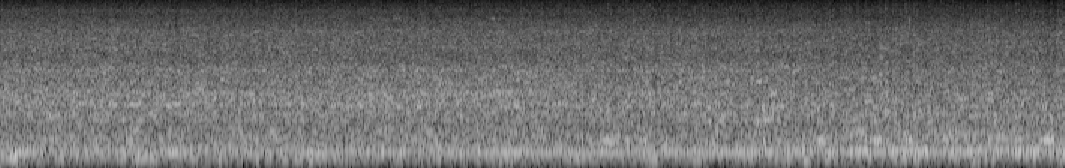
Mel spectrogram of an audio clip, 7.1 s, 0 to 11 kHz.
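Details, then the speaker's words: 2008 Saturn Vue, 3.6L V6, FWD, at first start after valve cover gasket replacement. Even, smooth idle with a steady hum and no knocks, ticks or odd noises. Engine sounds normal. "I don't see anything new no weirdness nothing like that sounds like it normally does so yay that's how you do that"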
